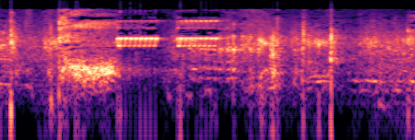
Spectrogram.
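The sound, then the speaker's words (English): A cell phone rings in two short trilling bursts with a brief pause between, fairly loud, over background noise with some voices and clatter around it. “She who has cell phone.”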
